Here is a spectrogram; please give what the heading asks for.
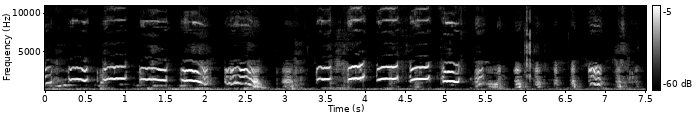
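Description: Pinscher puppies cry loudly in high, wavering whines repeated in quick bursts.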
